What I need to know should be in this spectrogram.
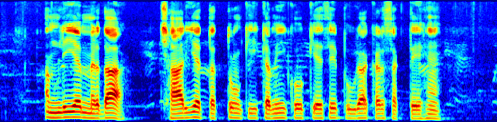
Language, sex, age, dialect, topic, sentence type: Hindi, male, 18-24, Awadhi Bundeli, agriculture, question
